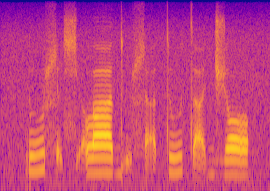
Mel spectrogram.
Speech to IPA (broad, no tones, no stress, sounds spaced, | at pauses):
ɾ u ɬ ə̰ ɕ ə̰ lˠ a d ṵ ɬ a̰ t u t a̰ d͡ʒ ɔ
